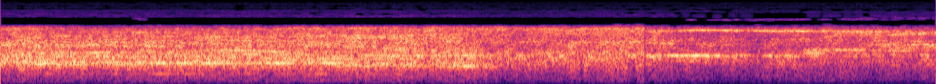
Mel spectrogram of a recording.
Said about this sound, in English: And that's the loudest the crowd's been all week.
